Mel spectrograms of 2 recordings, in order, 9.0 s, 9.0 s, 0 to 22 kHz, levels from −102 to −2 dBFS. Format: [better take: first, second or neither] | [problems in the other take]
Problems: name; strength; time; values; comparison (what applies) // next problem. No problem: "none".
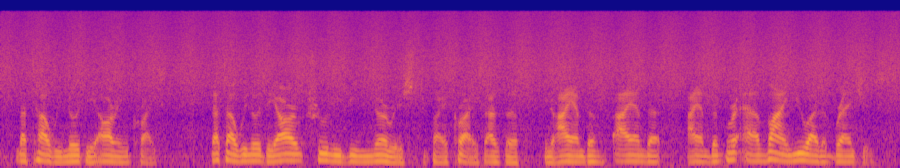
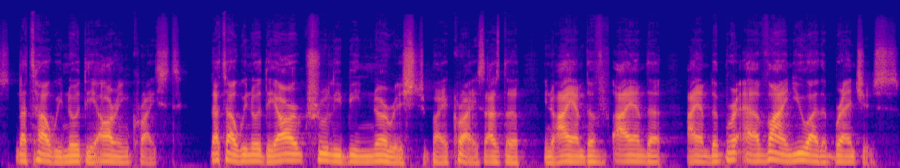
second | hiss; loud; throughout; 5 dB below the speech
